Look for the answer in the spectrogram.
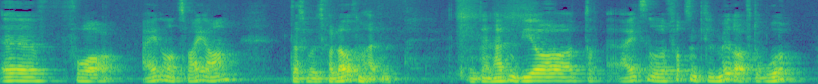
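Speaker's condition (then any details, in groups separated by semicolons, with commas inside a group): No condition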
